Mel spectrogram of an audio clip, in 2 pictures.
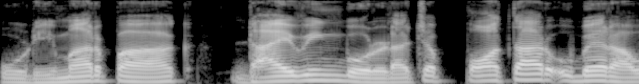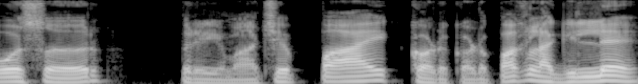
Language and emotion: Goan Konkani, fearful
